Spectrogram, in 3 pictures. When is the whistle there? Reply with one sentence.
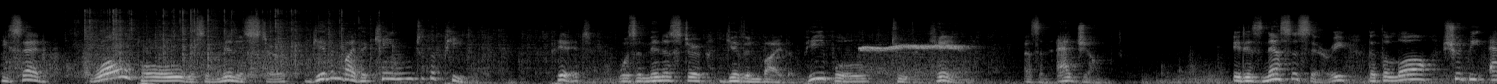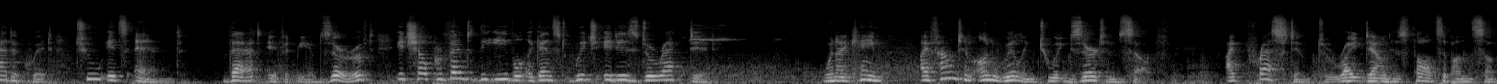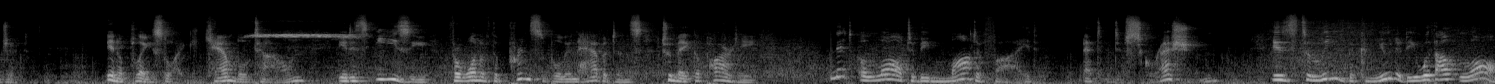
You can hear the whistle from 8.6 to 9.7 s, from 21.8 to 22.8 s and from 32.4 to 33.5 s.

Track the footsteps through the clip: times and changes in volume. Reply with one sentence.
You can't hear the footsteps here.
